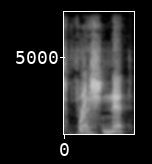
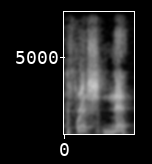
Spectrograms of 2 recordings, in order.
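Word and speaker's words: Freixenet: Freshenet is pronounced as fresh net in English. Fresh Spanish net. and Catalan it sounds more like fresh net with a soft T at the end.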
